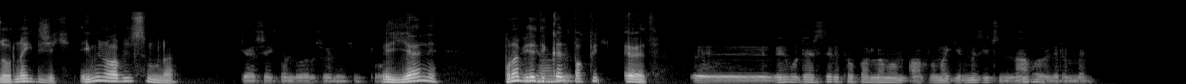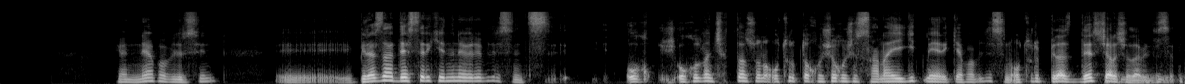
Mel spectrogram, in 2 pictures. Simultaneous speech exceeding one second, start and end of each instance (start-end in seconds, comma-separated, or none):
none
